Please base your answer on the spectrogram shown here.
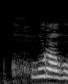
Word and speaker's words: Corps: 그래서 이건 발음을 뭐라고 한다? 코라고 발음해요.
